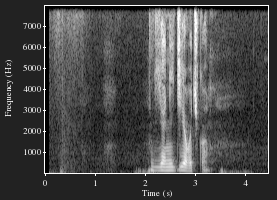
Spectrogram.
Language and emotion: Russian, angry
